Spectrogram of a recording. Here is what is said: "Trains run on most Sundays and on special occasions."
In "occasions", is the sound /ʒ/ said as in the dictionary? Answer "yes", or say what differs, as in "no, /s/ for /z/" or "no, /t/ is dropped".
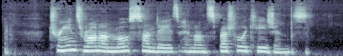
yes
